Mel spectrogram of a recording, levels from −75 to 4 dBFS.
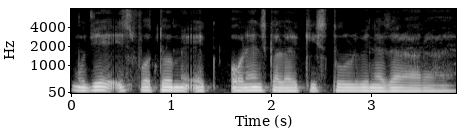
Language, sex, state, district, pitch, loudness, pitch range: Hindi, female, Arunachal Pradesh, Lower Dibang Valley, 105 Hz, -13 LUFS, 100-110 Hz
